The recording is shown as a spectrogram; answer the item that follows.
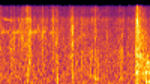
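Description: Goat browsing on weeds, a few sharp crisp snaps as it tears and chews leaves, over a faint high steady insect tone in the first part.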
